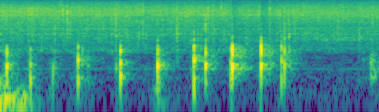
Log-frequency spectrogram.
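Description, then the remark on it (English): Thinly sliced onions and bell peppers sizzle steadily in a hot skillet over somewhat high heat, a dense hiss broken by irregular sharp pops and crackles roughly every quarter second, with no voices. “And I want the heat somewhat high because I want to get just a little bit of color on these onions and peppers.”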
